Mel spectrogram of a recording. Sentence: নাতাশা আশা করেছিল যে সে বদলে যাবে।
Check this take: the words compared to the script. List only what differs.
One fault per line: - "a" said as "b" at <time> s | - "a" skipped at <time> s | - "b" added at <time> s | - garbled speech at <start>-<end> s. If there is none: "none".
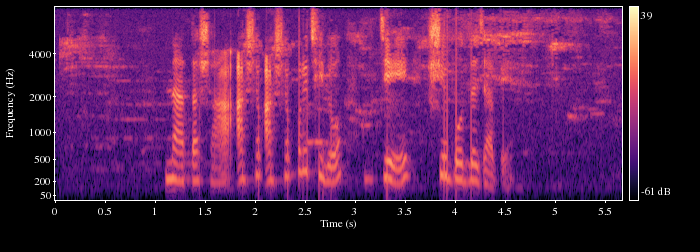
- "আশা" added at 2.1 s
